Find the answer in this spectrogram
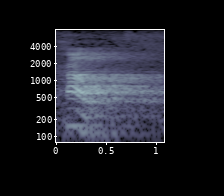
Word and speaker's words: how: आप में से कुछ स्टूडेंट्स इसे मिस्टेक करते हैं इसे प्रोनाउंस करने में, वो इस वर्ड को एच ओ डब्ल्यू को क्या प्रोनाउंस करते हैं? हु, लेकिन ये हु नहीं है, ये है हाउ।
